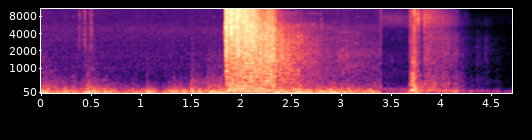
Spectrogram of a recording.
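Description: A loud, sharp anti-tank grenade launcher blast erupts and rumbles on, followed moments later by a second short booming report, all outdoors with heavy low-end roar.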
